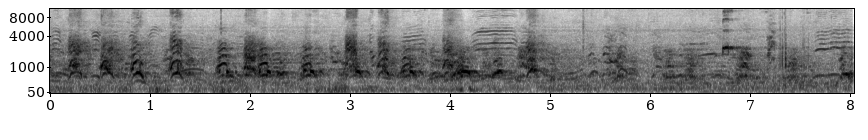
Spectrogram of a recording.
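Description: A small dog yaps rapidly and excitedly nearby.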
